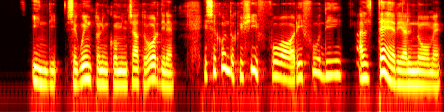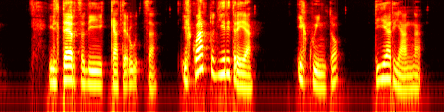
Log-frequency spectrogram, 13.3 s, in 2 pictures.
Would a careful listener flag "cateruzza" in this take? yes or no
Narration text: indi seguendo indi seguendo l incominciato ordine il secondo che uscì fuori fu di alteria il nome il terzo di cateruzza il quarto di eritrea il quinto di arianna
no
